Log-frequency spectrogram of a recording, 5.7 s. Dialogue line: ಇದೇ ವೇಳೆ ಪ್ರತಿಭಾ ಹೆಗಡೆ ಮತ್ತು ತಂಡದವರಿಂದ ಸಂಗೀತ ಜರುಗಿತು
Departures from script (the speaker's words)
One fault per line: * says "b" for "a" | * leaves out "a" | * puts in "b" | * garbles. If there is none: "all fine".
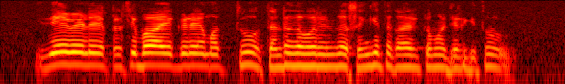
* puts in "ಕಾರ್ಯಕ್ರಮ"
